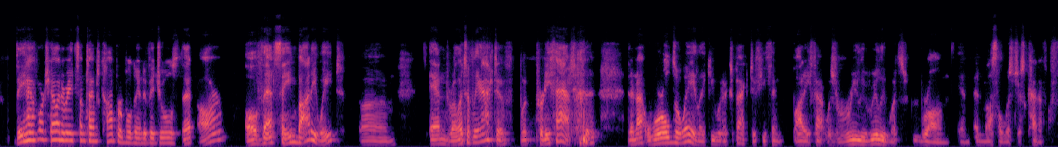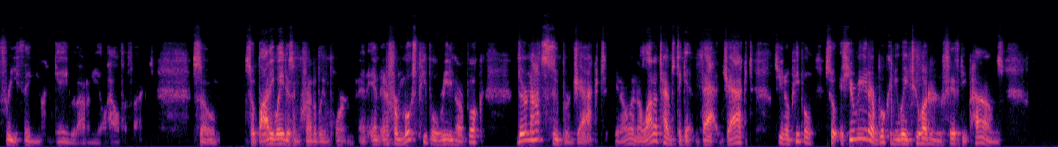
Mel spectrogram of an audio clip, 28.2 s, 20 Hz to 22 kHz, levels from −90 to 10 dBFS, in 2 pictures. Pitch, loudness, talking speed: 140 Hz, -26 LUFS, 220 wpm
